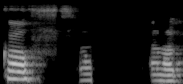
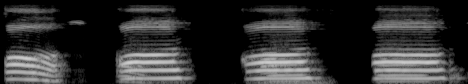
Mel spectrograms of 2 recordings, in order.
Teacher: makhrijul huruf qaf adalah pangkal lidah bertemu dengan langit-langit atas. Pangkal lidah ini adalah lidah bagian belakang, ya.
